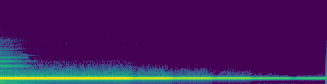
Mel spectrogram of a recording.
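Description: A single pure electronic tone, held steady at one pitch, that fades away in steps about every half second, like repeating echoes, as the sound of a closing channel logo ident.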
